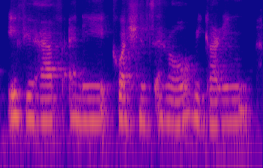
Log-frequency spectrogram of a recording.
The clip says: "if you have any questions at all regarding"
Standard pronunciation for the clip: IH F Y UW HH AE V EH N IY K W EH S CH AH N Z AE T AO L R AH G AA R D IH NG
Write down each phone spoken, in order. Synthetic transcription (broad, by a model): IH F Y UW HH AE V EH N IY K W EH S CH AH N S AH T AO L R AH G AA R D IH NG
